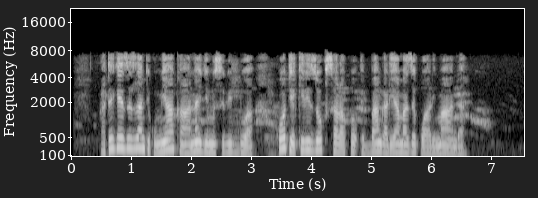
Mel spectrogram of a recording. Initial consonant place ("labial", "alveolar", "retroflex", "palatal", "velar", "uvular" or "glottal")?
alveolar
